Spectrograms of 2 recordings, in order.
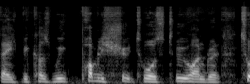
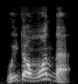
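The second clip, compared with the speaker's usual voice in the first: emphatic; 5 semitones higher, 3 dB louder than usual. Real, not acted. Insisting on a bad outcome.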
